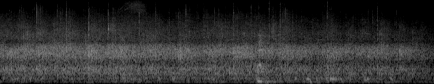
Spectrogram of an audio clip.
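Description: A crowd claps steadily for several seconds, a dense, even patter of many hands that holds at a fairly constant level before easing slightly at the end.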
